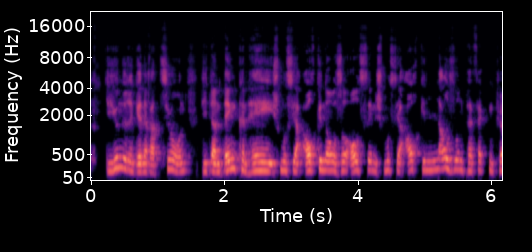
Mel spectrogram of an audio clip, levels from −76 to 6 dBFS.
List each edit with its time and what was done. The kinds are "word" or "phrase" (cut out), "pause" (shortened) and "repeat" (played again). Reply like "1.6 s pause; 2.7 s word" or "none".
none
